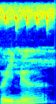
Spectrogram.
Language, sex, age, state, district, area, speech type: Bodo, male, 18-30, Assam, Chirang, urban, spontaneous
